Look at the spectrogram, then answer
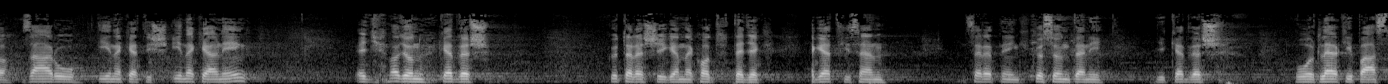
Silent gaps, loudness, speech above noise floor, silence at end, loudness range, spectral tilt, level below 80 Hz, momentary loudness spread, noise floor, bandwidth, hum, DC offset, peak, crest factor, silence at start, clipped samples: none; -22 LUFS; 28 dB; 0 s; 3 LU; -3 dB/octave; -56 dBFS; 19 LU; -49 dBFS; 11.5 kHz; none; under 0.1%; -2 dBFS; 22 dB; 0 s; under 0.1%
